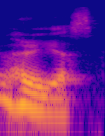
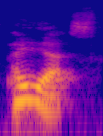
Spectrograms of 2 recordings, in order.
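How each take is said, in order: First: ভেরিয়াস with a clear r in the middle; R pronounced. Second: ভেইয়াস with no r in the middle; R left out. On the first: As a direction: sound the r in ভেরিয়াস. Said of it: "আর এর উচ্চারণ হচ্ছে". (র উচ্চারণ করে ভেরিয়াস) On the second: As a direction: say ভেইয়াস skipping the r of "various". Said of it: "আর এর উচ্চারণ না করলে". (র বাদ দিয়ে ভেইয়াস) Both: Shown as a demonstration.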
